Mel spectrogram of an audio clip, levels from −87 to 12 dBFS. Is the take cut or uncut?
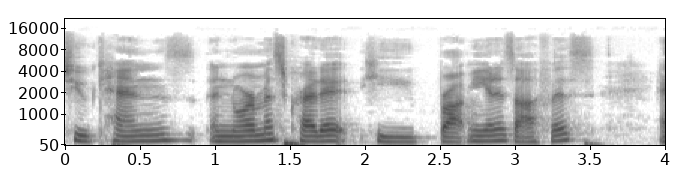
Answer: uncut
